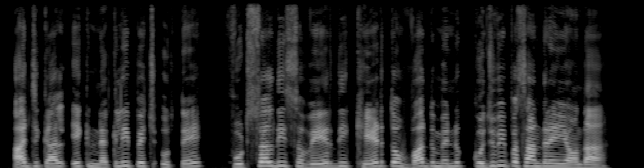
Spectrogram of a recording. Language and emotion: Punjabi, happy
